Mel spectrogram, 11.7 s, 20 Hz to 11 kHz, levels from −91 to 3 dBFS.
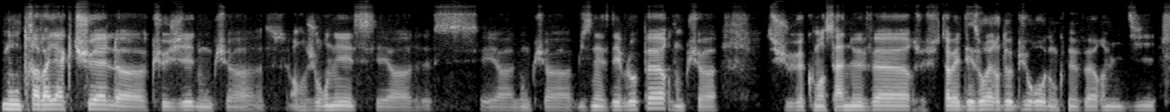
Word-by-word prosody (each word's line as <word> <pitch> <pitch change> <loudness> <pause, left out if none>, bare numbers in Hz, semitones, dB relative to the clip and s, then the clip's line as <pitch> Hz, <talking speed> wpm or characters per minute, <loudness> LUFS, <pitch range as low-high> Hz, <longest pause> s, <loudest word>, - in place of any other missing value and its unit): mon 125 -2 +4
travail 125 0 +6
actuel, 125 -1 +6
heu, 100 -3 +1
que 105 - -3
j'ai 105 +3 0
donc, 95 -2 -5
heu, - - -9
c - - -12
en 95 - -11
journée, 110 +2 0
c'est, 100 -2 -6
heu, 95 -1 -9 0.2
c'est, - - -8
heu, 90 0 -11
donc, 90 -1 -9
heu, 90 -1 -9
business 100 0 -3
developer, 115 +8 +2
donc, 100 -2 -8
heu, 95 0 -4 0.6
je 100 - -2
vais 105 - -2
commencer 105 -1 -1
à 100 - +3
9:00, 110 0 +1
je - - -11
f - - -9
ça 110 - +5
va 110 - +5
être - - -2
des 110 0 +2
horaires 115 -1 +3
de 115 - +2
bureau, 115 +1 -1
donc 95 -3 -9
9:00-12:00 100 +1 -7
105 Hz, 190 wpm, -22 LUFS, 95-110 Hz, 0.6 s, travail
